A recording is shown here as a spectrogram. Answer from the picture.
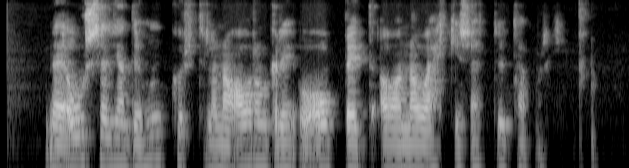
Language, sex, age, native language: Icelandic, male, 20-29, Icelandic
